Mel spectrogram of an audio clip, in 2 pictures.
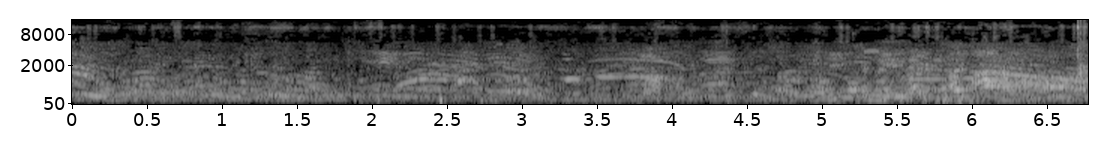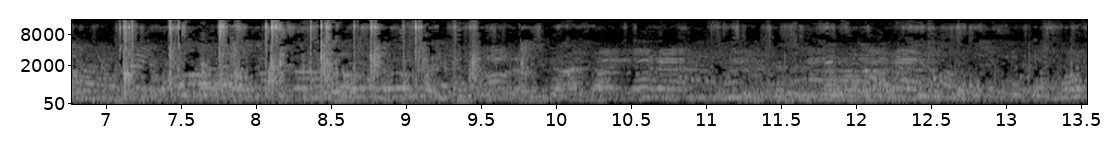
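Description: Young players shout and call out across an outdoor pitch.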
